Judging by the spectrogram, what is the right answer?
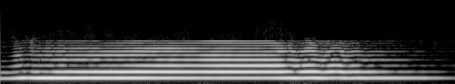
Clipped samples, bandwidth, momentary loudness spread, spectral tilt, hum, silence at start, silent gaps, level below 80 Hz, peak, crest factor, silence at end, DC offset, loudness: under 0.1%; 3.2 kHz; 9 LU; -6 dB/octave; none; 0 s; none; -68 dBFS; 0 dBFS; 10 dB; 0.05 s; under 0.1%; -10 LUFS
